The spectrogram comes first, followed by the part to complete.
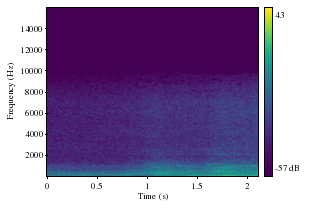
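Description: A low engine drone that grows steadily louder from about a second in.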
